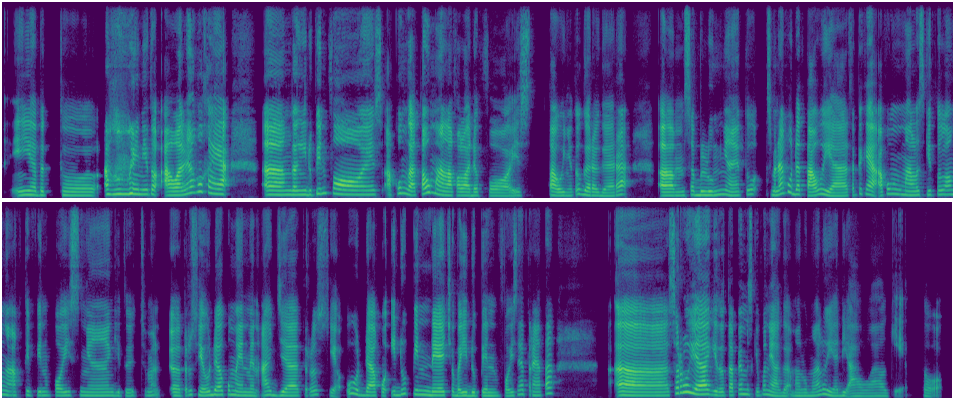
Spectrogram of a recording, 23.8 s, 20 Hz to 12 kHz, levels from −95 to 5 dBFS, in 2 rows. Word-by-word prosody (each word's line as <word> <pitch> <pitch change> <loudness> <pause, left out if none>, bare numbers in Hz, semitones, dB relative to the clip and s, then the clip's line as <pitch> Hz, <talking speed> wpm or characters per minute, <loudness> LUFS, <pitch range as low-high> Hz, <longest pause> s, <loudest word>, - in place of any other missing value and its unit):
iya 240 +2 0
betul. 215 -3 -5
Aku 280 0 +2 0.2
main 295 -3 +3
itu. 275 0 +1 0.2
Awalnya 230 +11 +5
aku 445 +1 0
kayak 305 -5 +4 0.5
eee, 255 0 +9
enggak 250 0 +3
ngidupin 310 +7 -2
voice, 260 -3 +3
aku 335 +2 -3
enggak 230 -4 +4
tahu 380 - +5
malah 230 -5 +5
kalau 210 0 +2
ada 205 0 -3
voice. 195 +1 -5 0.2
Tahunya 200 +1 +1
tuh 290 - -5
gara-gara, 210 +3 -1 0.4
mmm, 205 +1 +5
sebelumnya 230 0 -2
itu, 220 +5 -12 0.2
sebenarnya 240 - +1
aku 405 - -2
udah 275 0 0
tahu 210 +6 +5
ya, 190 -3 +2
tapi 265 +8 -9
kayak 260 -4 +5
aku 300 - -1
males 235 -2 -1
gitu 245 +1 -7
loh 265 0 -2
ngeaktifin 220 -1 -6
voice-nya 205 -1 -5
gitu. 195 -1 -12 0.2
Cuman, 210 - -9 0.2
eee, 200 -1 0
terus 250 - -8
ya 205 - 0
udah 245 +1 0
aku - - -6
main-main 205 -4 -3
aja. 210 -3 0
Terus, 250 +6 -10
ya - - -5
udah 220 -10 0
aku 200 - -5
idupin 265 0 -4
deh. 220 0 +7
Coba 205 -3 -3
hidupin 195 -1 -5
voice-nya 205 +8 -7
ternyata, 225 +9 -3 0.8
eee, 205 -1 +5
seru 385 +5 +2
ya 280 -2 +7
gitu. 210 -2 -3
Tapi 225 +6 -3
meskipun 255 0 -9
ya 185 -1 -2
agak 190 - -8
malu-malu 195 +8 -7
ya 190 -3 -6
di 200 - -7
awal, 175 +1 -9
gitu. - - -14
225 Hz, 175 wpm, -23 LUFS, 205-260 Hz, 0.8 s, eee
